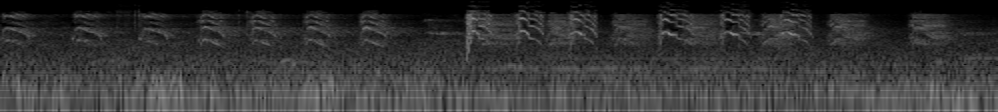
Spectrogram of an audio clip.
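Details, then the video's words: Rapid strings of bright, downward-slurred parakeet chirps, several birds seemingly overlapping in a busy chatter, with low rumbling background noise throughout. "Parkeet Birds Sound"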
